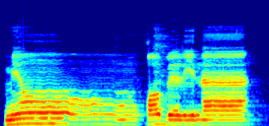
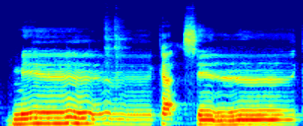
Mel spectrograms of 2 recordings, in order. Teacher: Eng tapi tebal Min qoblina tapi kalau Min Kasin ini tarkik sama-sama bersuara Eng dia antara Q dengan Kaf ini tapi dia tebal dan tipis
